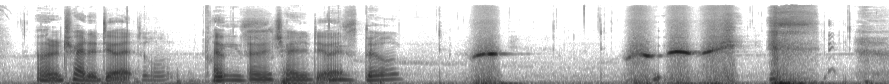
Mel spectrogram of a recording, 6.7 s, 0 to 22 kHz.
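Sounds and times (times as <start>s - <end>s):
speech: 0.3s - 3.7s
person whistling a cartoon theme tune: 3.5s - 3.9s, 4.7s - 5.6s.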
